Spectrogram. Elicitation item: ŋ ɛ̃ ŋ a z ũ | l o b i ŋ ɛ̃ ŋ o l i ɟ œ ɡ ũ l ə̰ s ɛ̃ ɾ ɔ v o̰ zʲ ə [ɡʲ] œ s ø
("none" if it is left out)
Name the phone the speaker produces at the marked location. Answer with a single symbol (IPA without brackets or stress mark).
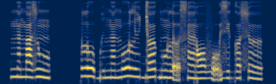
ɡ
